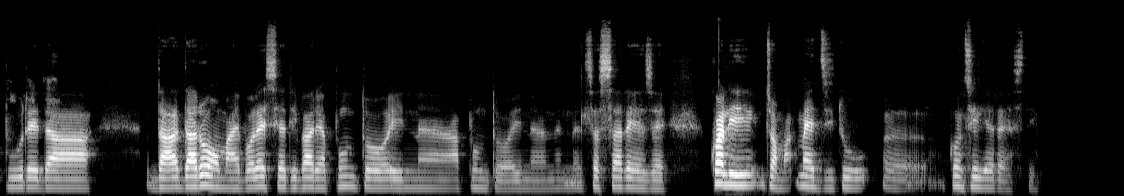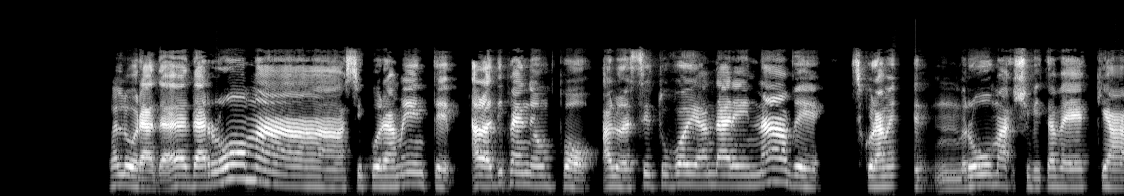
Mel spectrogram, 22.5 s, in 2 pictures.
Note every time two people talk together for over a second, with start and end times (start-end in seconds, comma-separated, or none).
none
